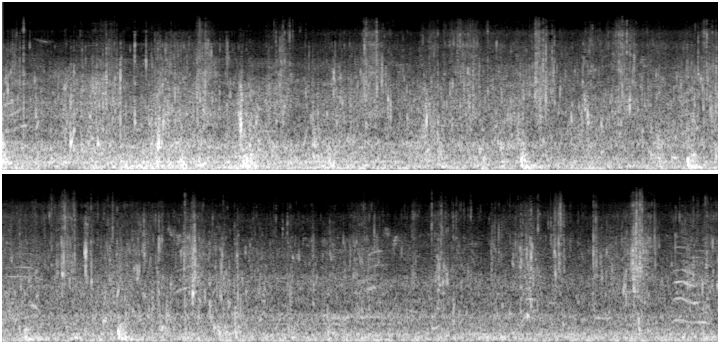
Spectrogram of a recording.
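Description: Kayak paddle strokes: the blade dipping and splashing, with irregular drips and water lapping against the plastic hull. Wind rumbles on the microphone underneath.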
